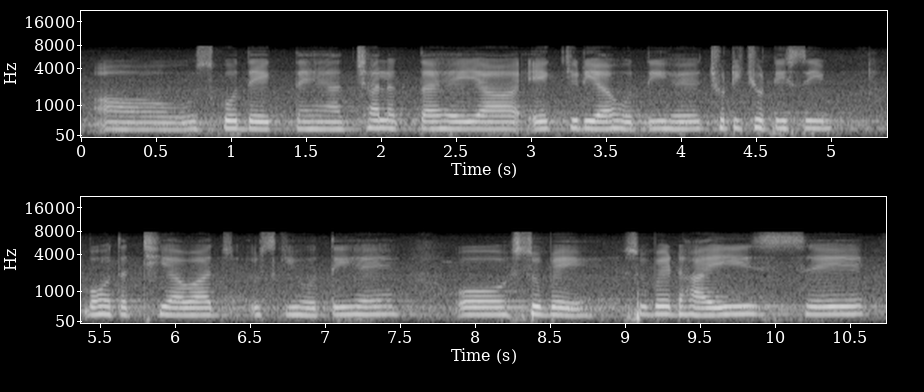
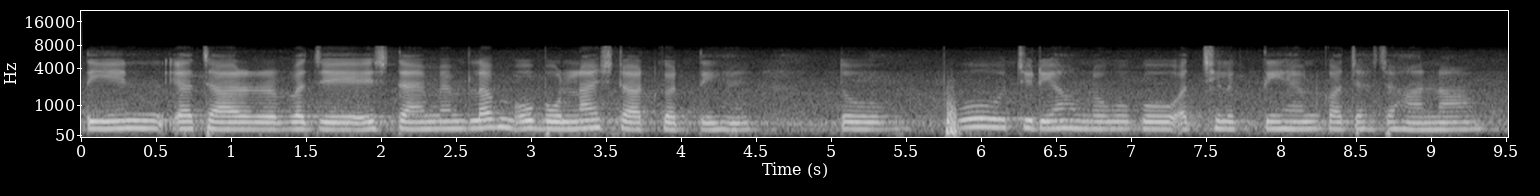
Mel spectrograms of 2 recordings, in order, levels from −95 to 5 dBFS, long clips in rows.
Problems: constant background noise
